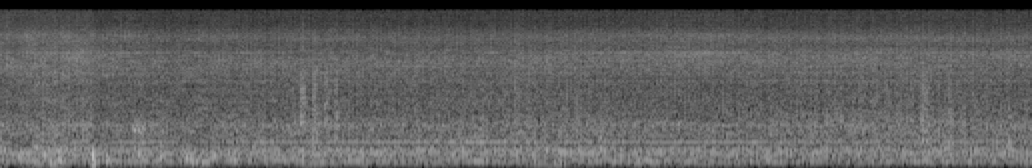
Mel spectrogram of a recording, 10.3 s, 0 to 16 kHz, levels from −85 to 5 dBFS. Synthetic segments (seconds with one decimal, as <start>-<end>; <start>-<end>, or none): 0.0-1.1; 1.7-2.4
